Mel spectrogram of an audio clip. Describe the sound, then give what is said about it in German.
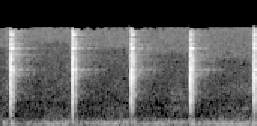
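A hammer drives a metal rod into garden soil with five blows in a slow, steady rhythm, each a sharp, bright clank, with quiet background hum between strikes and no talking. This is in a home garden in Riedstadt, Groß-Gerau district, Germany, setting up an insect trap. “Einen Metallstab schlägt Stefan Partsch in die Gartenerde, darauf befestigt er eine gelbe Schale mit Wasser und einem Schuss Glykol gegen allzu schnelles Austrocknen.”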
